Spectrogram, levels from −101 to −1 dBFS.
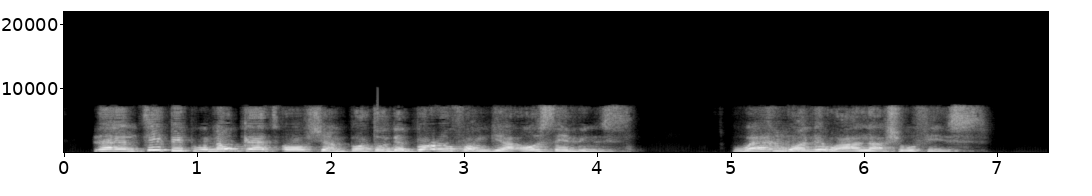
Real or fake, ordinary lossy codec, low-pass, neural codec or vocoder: fake; AAC, 48 kbps; 7.2 kHz; codec, 16 kHz, 1.1 kbps, Voila-Tokenizer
